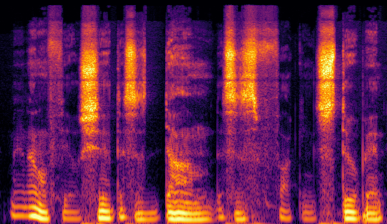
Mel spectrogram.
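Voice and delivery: low, soft, fed-up grumble; retold private griping, voice sunk down; grumbling inner thought. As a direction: think it to yourself, unimpressed. Unimpressed thoughts while others meditate.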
